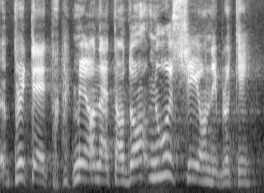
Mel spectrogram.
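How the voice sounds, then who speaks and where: A put-on character voice with a fairly high pitch moves at a fairly quick pace over light background noise. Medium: fan dub. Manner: analytical, matter-of-fact.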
